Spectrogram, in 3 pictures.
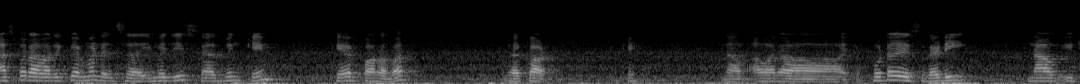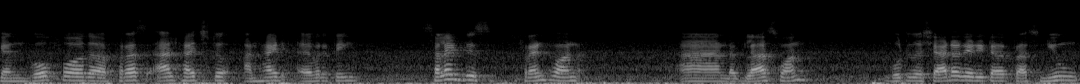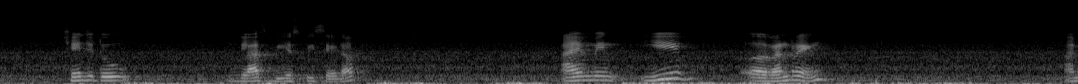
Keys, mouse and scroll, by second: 1.7 middle click, 2.2 Tab, 2.6-3.6 middle drag, 3.6-4.1 scroll up 5, 4.1-6.0 middle drag, 6.0-6.4 scroll down 4, 6.4-7.0 middle drag, 7.0-7.4 scroll down 4, 7.4-8.8 middle drag, 8.8-9.7 scroll up 1, 9.7-11.0 scroll up 1, 11.0-12.0 scroll up 1, 12.0-12.4 scroll up 1, 12.4 alt+h, 13.1-14.1 middle drag, 14.1 click, 14.8-15.1 scroll up 2, 19.9-30.9 drag, 30.9 z.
